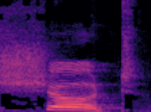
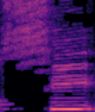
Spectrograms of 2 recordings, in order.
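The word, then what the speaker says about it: shoe: Then shirt, ठीक है ना, इट्स शर्ट। यहां पे ध्यान रखना, दिस इज शर्ट। अब आओ सी एच, ये भी श है, शेफ नहीं है ये, इट्स शेफ।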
